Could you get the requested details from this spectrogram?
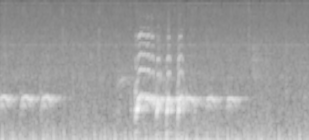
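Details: Local zebra dove, a kept pet bird, singing at night: a quick stuttering cluster of throaty cooing notes followed by a long, steady, level coo trailing off, with low background hum.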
